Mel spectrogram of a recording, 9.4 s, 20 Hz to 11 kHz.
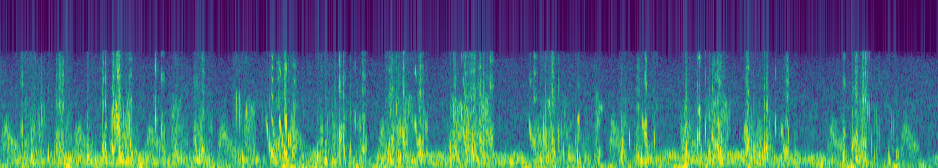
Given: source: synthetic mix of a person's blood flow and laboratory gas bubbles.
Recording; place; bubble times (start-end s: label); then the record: Doppler ultrasound of blood flow; subclavian vein
0.08-0.74 s: bubbles
0.83-1.41 s: bubbles
1.53-1.90 s: bubbles
1.92-2.15 s: bubbles
2.32-3.00 s: bubbles
3.15-3.71 s: bubbles
3.84-4.33 s: bubbles
4.41-4.98 s: bubbles
5.26-6.05 s: bubbles
6.18-6.58 s: bubbles
6.79-7.32 s: bubbles
7.42-7.98 s: bubbles
8.41-8.82 s: bubbles
8.85-9.02 s: bubbles
From the record:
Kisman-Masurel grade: 343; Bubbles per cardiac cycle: rolling drumbeat, 9 or more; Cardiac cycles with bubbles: 100%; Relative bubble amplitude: loud (0.450 to 0.775); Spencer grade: 3 (all of the cardiac periods contain showers or single bubble signals, but not dominating or overriding the cardiac motion signals); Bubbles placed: anywhere in the cardiac cycle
